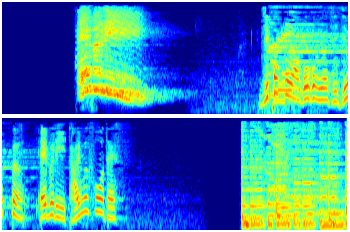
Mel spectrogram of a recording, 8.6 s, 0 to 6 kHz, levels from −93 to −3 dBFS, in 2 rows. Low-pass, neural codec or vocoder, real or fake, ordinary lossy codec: 5.4 kHz; none; real; MP3, 24 kbps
